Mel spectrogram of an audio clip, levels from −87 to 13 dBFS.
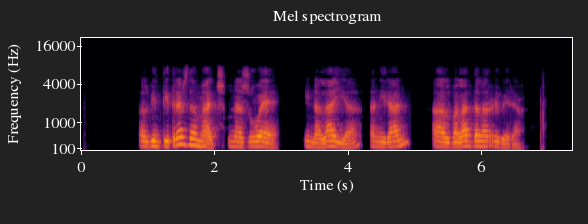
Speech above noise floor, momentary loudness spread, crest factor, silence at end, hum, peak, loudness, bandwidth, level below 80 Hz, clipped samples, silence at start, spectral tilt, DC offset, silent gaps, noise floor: over 73 dB; 10 LU; 18 dB; 0.45 s; none; -2 dBFS; -18 LUFS; 7.8 kHz; -60 dBFS; under 0.1%; 0.85 s; -7 dB/octave; under 0.1%; none; under -90 dBFS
